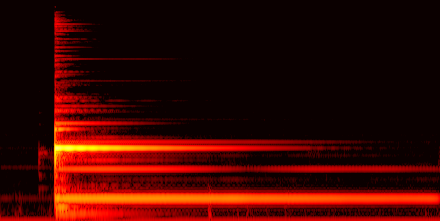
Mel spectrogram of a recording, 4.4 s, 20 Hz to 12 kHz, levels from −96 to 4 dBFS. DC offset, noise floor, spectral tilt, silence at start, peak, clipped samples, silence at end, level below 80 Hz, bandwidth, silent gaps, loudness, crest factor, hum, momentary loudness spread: under 0.1%; -76 dBFS; -5.5 dB/octave; 0.55 s; -6 dBFS; under 0.1%; 1.9 s; -78 dBFS; 9.4 kHz; none; -22 LUFS; 22 dB; none; 27 LU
